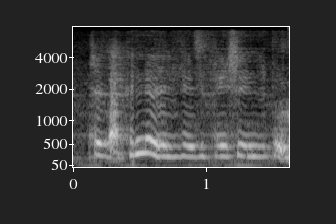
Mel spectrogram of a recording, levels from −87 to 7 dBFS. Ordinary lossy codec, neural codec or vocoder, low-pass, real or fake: none; codec, 24 kHz, 1 kbps, SNAC; 7.2 kHz; fake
